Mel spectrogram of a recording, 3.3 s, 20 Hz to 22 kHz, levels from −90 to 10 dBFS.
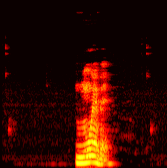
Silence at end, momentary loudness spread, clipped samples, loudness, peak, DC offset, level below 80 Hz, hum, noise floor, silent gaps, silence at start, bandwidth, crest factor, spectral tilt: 1.1 s; 13 LU; under 0.1%; -15 LUFS; -2 dBFS; under 0.1%; -62 dBFS; none; -72 dBFS; none; 1.5 s; 5 kHz; 18 dB; -9 dB/octave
